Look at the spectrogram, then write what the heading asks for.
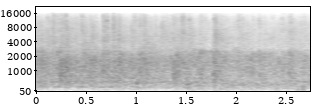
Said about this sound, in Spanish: Así que con un fuerte aplauso,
